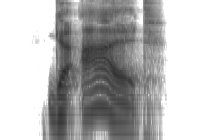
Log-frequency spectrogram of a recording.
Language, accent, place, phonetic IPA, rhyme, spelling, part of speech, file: German, Germany, Berlin, [ɡəˈʔaːlt], -aːlt, geaalt, verb, De-geaalt.ogg
- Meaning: past participle of aalen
